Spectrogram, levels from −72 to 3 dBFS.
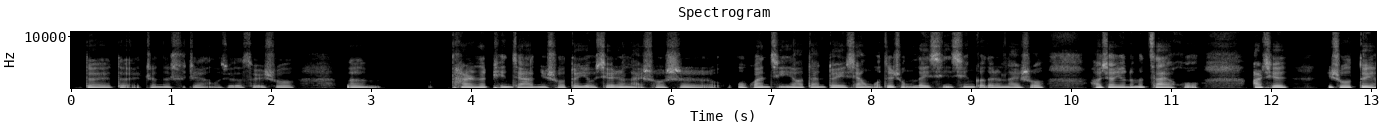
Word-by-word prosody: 对 150 -5 0
对， 155 +1 -7
真 155 -3 -4
的 145 - -3
是 - - -10
这 150 - -7
样。 145 - -7
我 - - -10
觉 145 - -7
得 155 - -4
所 155 - -8
以 - - -5
说 155 +2 -6 0.5
嗯， 150 +1 -2 0.7
他 220 -1 0
人 190 - +3
的 180 - +4
评 135 -9 +1
价， 165 0 +1
你 145 -2 0
说 150 +1 -1
对 165 +2 0
有 135 -2 +2
些 150 +2 +1
人 140 -2 +3
来 140 +1 0
说 145 - -1
是 140 -3 -1 0.2
无 145 - +2
关 145 -1 +3
紧 135 - -2
要， 150 +1 +4
但 150 0 +1
对 155 -2 +4
像 155 -2 +1
我 140 - -1
这 165 - +4
种 135 -1 0
类 140 -4 +4
型 120 -1 +1
性 145 +4 +1
格 135 - -2
的 115 - +2
人 145 +1 +2
来 140 +1 +2
说， 155 +1 0 0.4
好 145 - +2
像 155 +2 +4
又 170 - +4
那 170 - +2
么 145 - +4
在 155 +1 +2
乎。 65 - -5 0.5
而 165 - +4
且 165 0 +2 0.4
你 155 - +2
说 155 0 +4
得 - - -13
对。 170 -4 +5
150 Hz, 270 characters per minute, -24 LUFS, 140-160 Hz, 0.7 s, 对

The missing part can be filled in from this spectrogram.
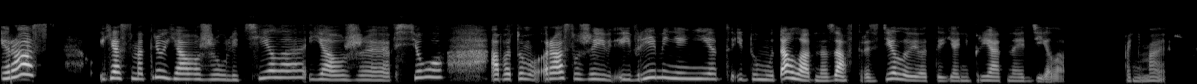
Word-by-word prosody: И 270 - +2
раз 450 +6 +8 0.5
я 290 -1 +5
смотрю, 270 +5 -4
я 250 -4 +2
уже 230 -1 -5
улетела, 305 +10 -3
я 230 -2 0
уже 205 -3 -4
всё, 330 +2 -3 0.5
а 235 - +6
потом 245 -2 -5
раз 270 +2 +5
уже 245 0 -4
и 230 - -2 0.2
и - - -8
времени 290 +5 -2
нет, 255 -2 -4
и 235 - -10
думаю: 220 -1 -8
"Да 295 - +11
ладно, 185 -9 +3
завтра 180 -4 +2
сделаю 190 +1 -2
это 170 0 -10
я 170 +1 -6
неприятное 175 -1 -4
дело". 155 - -9 0.6
Понимаешь? - - -12
235 Hz, 145 wpm, -25 LUFS, 195-275 Hz, 0.6 s, Да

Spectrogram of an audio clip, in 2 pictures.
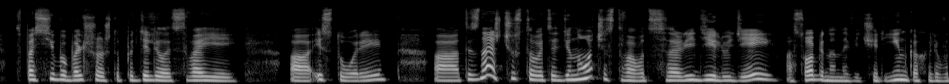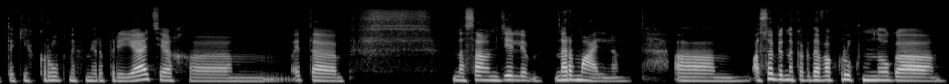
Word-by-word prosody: Спасибо 220 +1 0
большое, 200 0 -1
что 185 +1 -10
поделилась 185 -2 -1
своей, 180 -4 -1 0.5
а 170 -1 +2
историей. 190 +1 -3 0.5
А, 175 0 0
ты 230 - -5
знаешь, 340 - +3
чувствовать 225 -8 -2
одиночество, 215 - 0
вот 175 +1 -6
среди 195 +2 0
людей, 195 +5 -1
особенно 200 +2 -1
на 165 - -5
вечеринках, 175 +5 -4
или 170 0 -6
вот 160 -2 -11
таких 160 0 -8
крупных 185 -1 -4
мероприятиях, 180 +4 +2
ам, 155 -1 -5
это 175 -5 +1 1.1
на 185 - 0
самом 195 0 +4
деле 190 -1 +1 0.2
нормально. 180 -7 +4 0.5
Ам, 165 -2 0
особенно, 215 +1 +4
когда 195 0 +2
вокруг 200 +2 +1
много 180 -4 +5
185 Hz, 105 wpm, -24 LUFS, 170-205 Hz, 1.1 s, много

